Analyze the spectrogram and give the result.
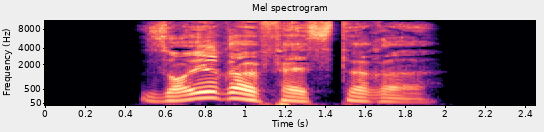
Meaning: inflection of säurefest: 1. strong/mixed nominative/accusative feminine singular comparative degree 2. strong nominative/accusative plural comparative degree
- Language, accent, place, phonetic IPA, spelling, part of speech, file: German, Germany, Berlin, [ˈzɔɪ̯ʁəˌfɛstəʁə], säurefestere, adjective, De-säurefestere.ogg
